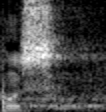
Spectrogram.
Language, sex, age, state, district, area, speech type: Maithili, male, 18-30, Bihar, Purnia, rural, read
